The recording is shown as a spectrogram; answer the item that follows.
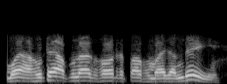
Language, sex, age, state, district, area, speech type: Assamese, male, 60+, Assam, Dhemaji, rural, conversation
